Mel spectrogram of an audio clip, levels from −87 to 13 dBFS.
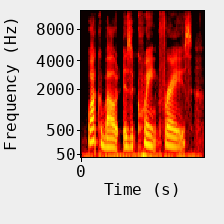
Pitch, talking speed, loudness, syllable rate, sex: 190 Hz, 220 wpm, -19 LUFS, 6.2 syllables/s, female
